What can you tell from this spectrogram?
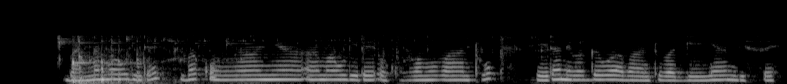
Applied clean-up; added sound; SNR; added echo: none; Fill (with liquid); 12 dB; none.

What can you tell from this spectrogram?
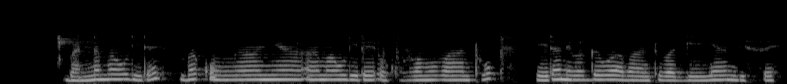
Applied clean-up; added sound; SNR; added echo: none; none; none; none.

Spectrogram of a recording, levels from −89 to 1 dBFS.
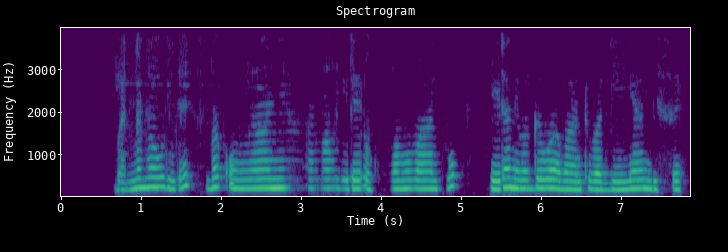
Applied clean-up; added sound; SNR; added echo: neural mask model DeepFilterNet 3.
